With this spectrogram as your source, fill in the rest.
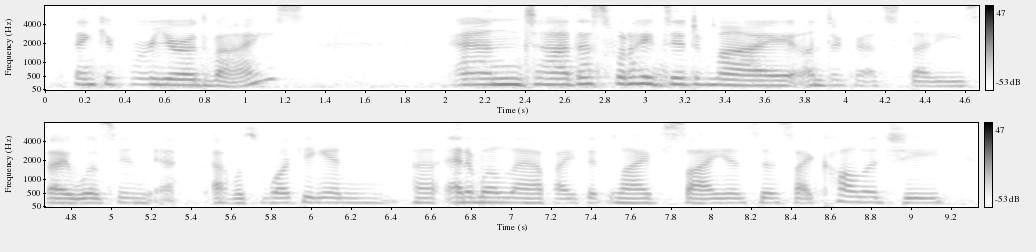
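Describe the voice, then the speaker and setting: With a Korean accent, a woman talks at a moderate pace in a fairly low pitch, keeping her intonation fairly even. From Korea, moved to Canada at sixteen. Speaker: communication scientist and educator. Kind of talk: interview.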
